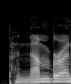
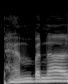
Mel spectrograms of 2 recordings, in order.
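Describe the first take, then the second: First: The name is said with an R sound. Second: The name is said without an R sound.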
